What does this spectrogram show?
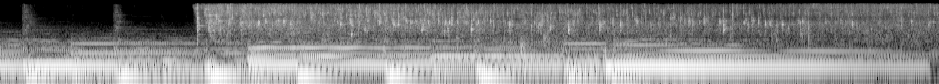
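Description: Chicken pieces deep-frying in hot oil in a wok: a sizzle that starts suddenly about a second and a half in, as the chicken goes into the oil, and then keeps on steadily.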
